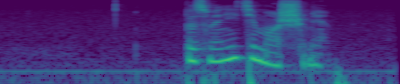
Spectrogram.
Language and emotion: Russian, neutral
